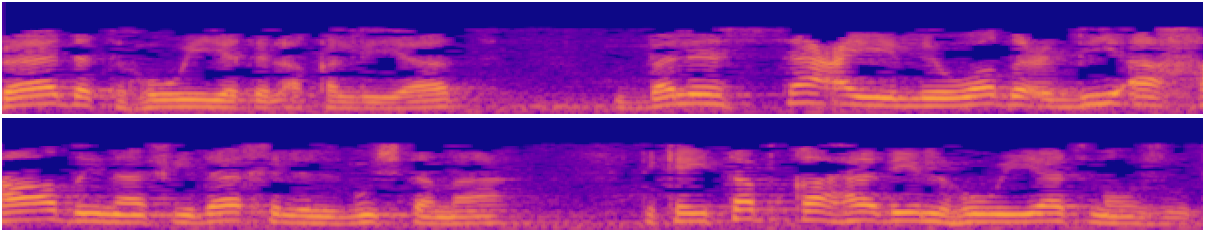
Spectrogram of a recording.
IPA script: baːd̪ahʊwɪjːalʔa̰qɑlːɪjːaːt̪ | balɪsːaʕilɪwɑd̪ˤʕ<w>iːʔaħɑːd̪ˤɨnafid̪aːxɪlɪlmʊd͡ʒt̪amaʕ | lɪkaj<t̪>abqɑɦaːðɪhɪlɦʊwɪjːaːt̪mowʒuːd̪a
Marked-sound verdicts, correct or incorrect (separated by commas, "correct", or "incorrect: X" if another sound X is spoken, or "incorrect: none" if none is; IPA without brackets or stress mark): incorrect: b, correct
